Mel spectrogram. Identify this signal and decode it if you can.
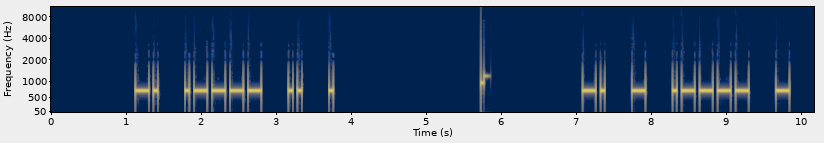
Morse code, heard as a keyed tone, about 20 wpm, spaced as for 14 wpm, 700 Hz. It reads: N1IE NT1T
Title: 042 Lesson 8g - Number 1 - Call Signs 20wpm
